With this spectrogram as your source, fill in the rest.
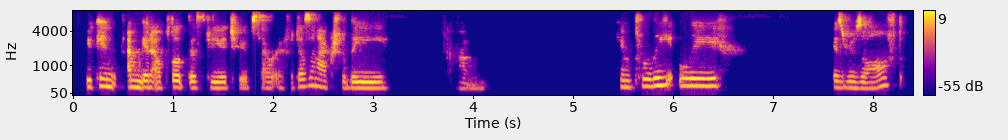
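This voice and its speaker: A woman hosting a guided healing session over a video call, talking haltingly and stopping to gather her thoughts. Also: lowish voice, dark tone, breathy edge, no room sound. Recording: dull lo-fi audio.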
